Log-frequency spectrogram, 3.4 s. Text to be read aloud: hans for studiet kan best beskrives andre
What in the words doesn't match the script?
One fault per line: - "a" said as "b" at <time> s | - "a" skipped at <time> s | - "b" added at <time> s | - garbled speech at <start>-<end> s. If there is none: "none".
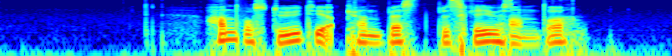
none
